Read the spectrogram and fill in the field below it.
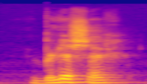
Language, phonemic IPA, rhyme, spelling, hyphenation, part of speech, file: Dutch, /ˈblʏ.sər/, -ʏsər, blusser, blus‧ser, noun, Nl-blusser.ogg
- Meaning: one who extinguished fires, an extinguisher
